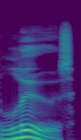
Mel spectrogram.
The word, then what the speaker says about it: lose: So, next time you're not sure, think, does this word rhyme with shoes? Then it's lose. Does it rhyme with goose? Then it's loose.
